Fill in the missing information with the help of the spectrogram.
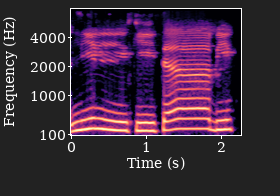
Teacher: ننتقل من كسرة اللام إلى إسكان اللام القمرية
